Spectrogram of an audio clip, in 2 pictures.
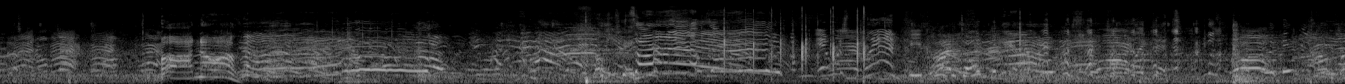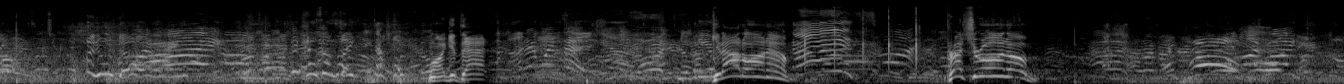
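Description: Young players call and shout to each other across an open field.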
